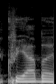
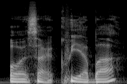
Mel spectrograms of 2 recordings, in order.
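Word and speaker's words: Cuiabá: So Cuiaba is such an exciting, Cuiaba, I think that's how it's pronounced.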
